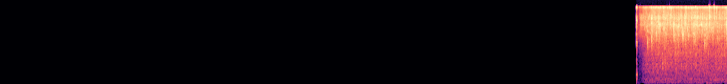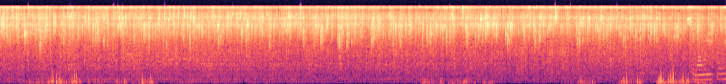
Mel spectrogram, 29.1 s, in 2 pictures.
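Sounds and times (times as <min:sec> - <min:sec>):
heavy rain on concrete: 0:12.8 - 0:29.0.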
